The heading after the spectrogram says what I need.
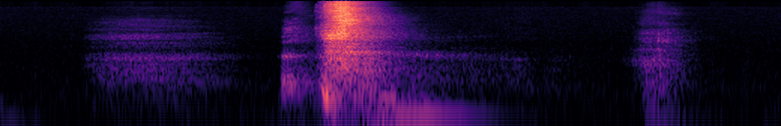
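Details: Daily sneezing fit after showering, second half recorded: a sharp inhaled gasp, then a loud explosive sneeze and a smaller sneeze.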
